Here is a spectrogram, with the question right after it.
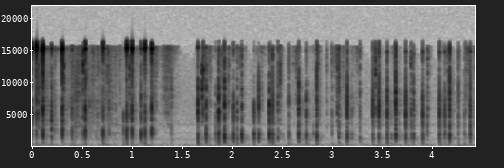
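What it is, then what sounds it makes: Small glass dropper bottle. Long painted nails rapidly tap and scratch a small amber glass essential oil dropper bottle with a black plastic cap and a paper label. Quick, crisp, bright clicks stop dead with no ring, over a soft scratchy rustle, and the sound stays quiet throughout.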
